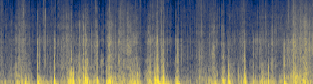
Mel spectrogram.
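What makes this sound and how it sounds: Long acrylic nails tap and scratch across the surface of a flat, thin, solid grey-white closed-cell polyethylene foam sheet. The result is a rapid, irregular run of dull, muffled taps and soft scraping, heavy in the low end with almost no brightness, each tap dying away quickly.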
